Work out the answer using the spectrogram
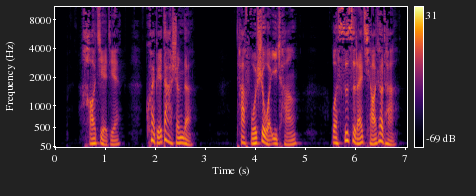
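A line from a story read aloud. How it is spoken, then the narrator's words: Frightened pleading smile. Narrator (Chinese): 宝玉……吓得忙陪笑央及道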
